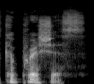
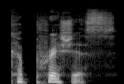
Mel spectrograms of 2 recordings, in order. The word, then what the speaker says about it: capricious: of my favorites is capricious this word has three syllables and the stress is on the second syllable keep in mind that the first syllable has that schah sound K precious capricious if someone or something is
